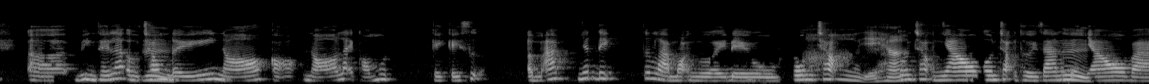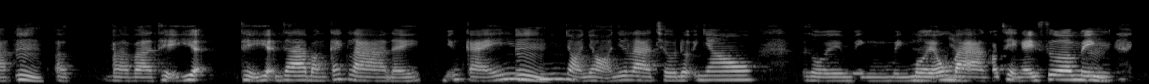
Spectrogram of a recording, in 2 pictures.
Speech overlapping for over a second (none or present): none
